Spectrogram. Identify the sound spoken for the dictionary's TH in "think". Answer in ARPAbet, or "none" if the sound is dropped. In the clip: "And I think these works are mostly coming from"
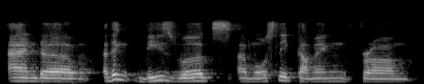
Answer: T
